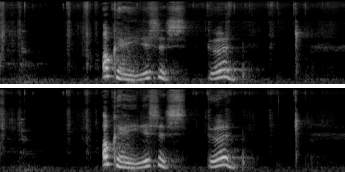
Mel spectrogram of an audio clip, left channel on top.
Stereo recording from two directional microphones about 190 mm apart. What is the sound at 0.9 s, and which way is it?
A woman's voice, 45° right (ahead or behind).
